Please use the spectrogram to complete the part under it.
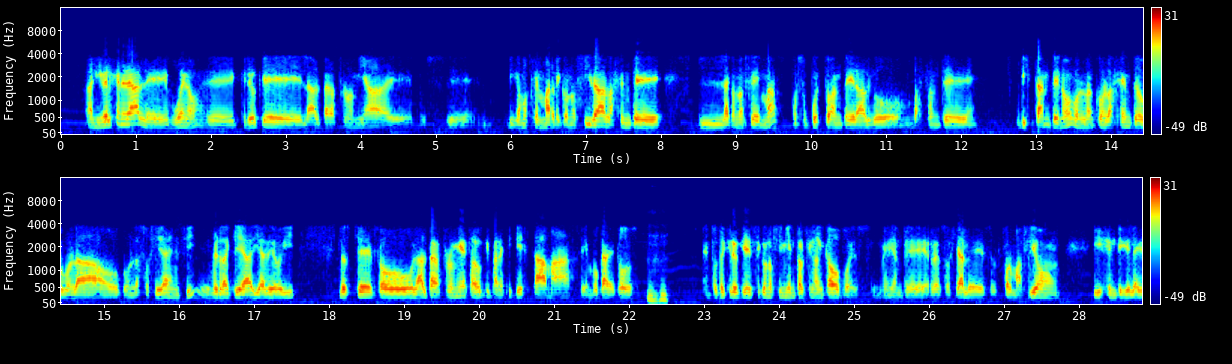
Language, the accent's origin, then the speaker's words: Spanish; Linares, Andalusia, Spain; han sido tapas en mi tierra, en Linares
